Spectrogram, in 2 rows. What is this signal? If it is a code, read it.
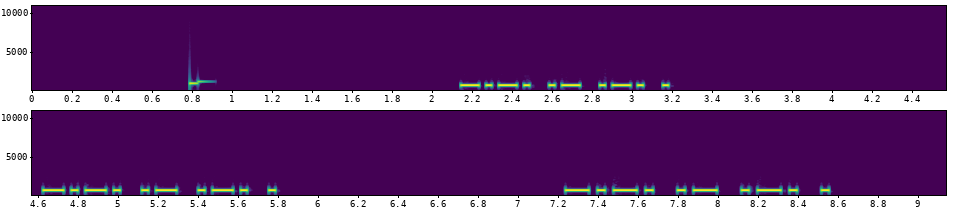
Morse code, heard as a keyed tone, about 35 wpm, 700 Hz. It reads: CARE CARE CARE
